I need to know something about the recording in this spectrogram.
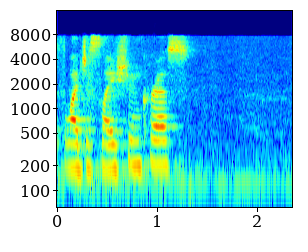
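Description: A man speaks briefly into a microphone in a room with a light echo.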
